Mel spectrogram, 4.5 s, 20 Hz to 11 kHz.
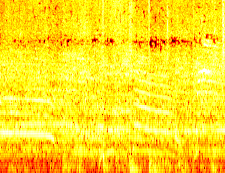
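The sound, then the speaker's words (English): Crowd of rioters attacking the U.S. Capitol on January 6, 2021, trying to stop certification of the presidential election: a loud, dense, continuous roar of many shouting voices. “That is the sound of Trump supporters attacking the U.S. Capitol on January 6, 2021, as they tried to stop the certification of that presidential election.”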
